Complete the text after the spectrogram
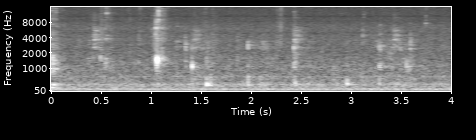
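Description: A middle-aged woman chews crunchy food.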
